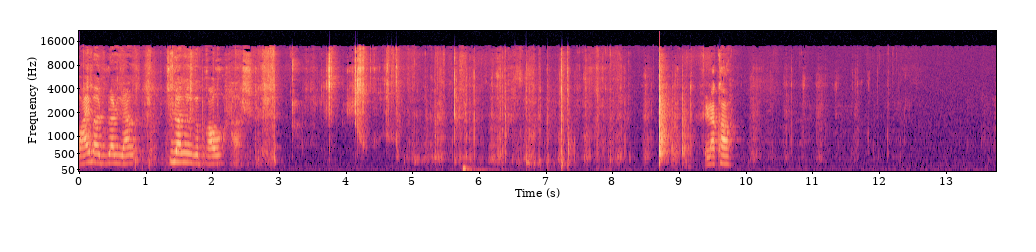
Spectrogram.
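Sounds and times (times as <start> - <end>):
speech: 0.0 - 2.9, 9.4 - 9.9
crunching potato chips: 0.8 - 8.7, 10.0 - 12.5.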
